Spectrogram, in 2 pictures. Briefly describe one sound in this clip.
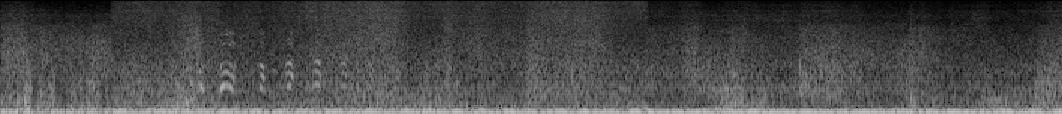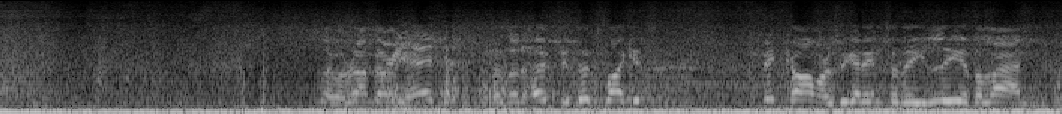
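Water rushes and splashes against a speeding boat's hull.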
